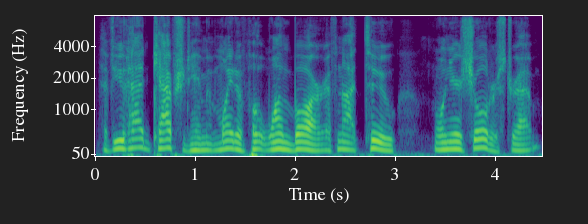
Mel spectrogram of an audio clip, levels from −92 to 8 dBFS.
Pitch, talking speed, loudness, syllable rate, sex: 145 Hz, 240 wpm, -16 LUFS, 5.7 syllables/s, male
